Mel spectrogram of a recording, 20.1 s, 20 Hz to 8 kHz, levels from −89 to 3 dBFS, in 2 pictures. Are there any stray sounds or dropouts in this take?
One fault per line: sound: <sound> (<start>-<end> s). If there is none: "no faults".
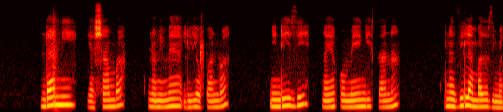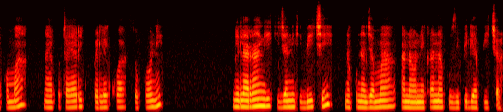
no faults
